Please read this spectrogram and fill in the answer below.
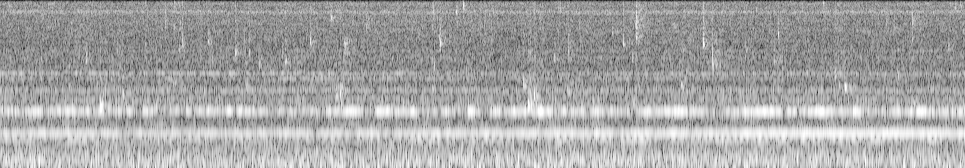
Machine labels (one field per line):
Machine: pump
